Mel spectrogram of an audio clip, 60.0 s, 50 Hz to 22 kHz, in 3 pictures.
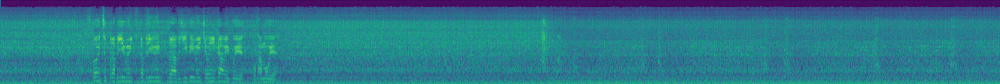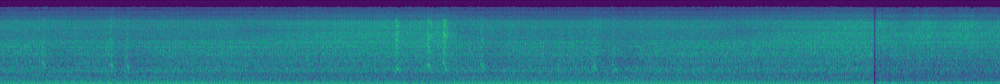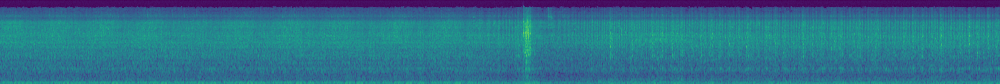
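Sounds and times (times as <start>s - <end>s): tractor diesel engine running: 0.0s - 60.0s.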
